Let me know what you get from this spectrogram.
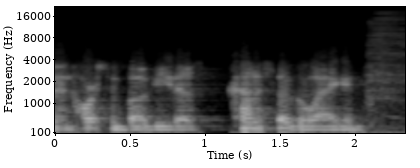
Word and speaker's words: Conestoga: So you attend Conestoga High School. Did I pronounce that right? – Conestoga, yeah. – Both. Conestoga. Like, uh, like Conestoga, like Conestoga wagons.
